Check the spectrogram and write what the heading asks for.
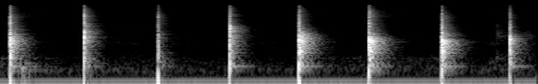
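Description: A man clapping his hands slowly and evenly: seven single claps, a little under two a second.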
